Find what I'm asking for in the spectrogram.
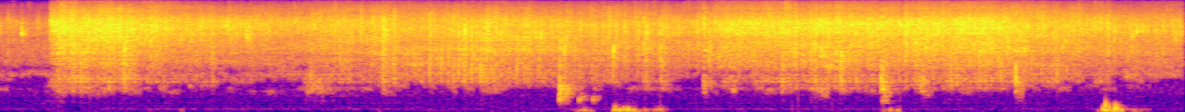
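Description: Potatoes frying in hot oil in a kadai, a loud sustained hiss and crackle after they drop in, with a few soft low thumps of stirring or tossing along the way.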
